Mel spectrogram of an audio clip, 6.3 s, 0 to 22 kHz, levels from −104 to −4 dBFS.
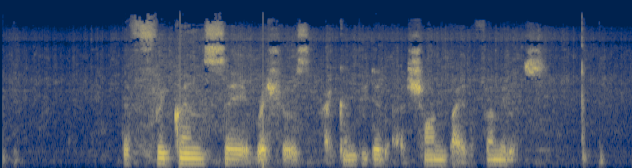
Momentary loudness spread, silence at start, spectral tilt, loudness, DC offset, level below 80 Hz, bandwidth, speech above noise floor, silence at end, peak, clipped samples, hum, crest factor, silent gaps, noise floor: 16 LU; 1.25 s; -2.5 dB/octave; -27 LUFS; under 0.1%; -68 dBFS; 15.5 kHz; 36 dB; 0.3 s; -10 dBFS; under 0.1%; none; 20 dB; none; -64 dBFS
